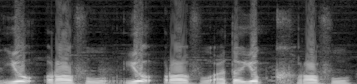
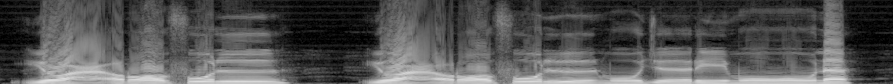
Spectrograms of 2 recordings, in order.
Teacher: ain memiliki sifat yaitu sifat bainiyah, yaitu suaranya tidak terlalu dialirkan dan tidak pula terlalu ditahan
